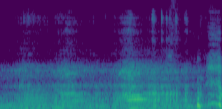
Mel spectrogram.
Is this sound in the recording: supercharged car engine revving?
yes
